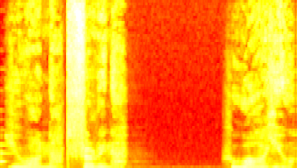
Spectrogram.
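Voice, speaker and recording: This is a put-on character voice. Its pitch is very deep and low. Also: moderate pace. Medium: video game. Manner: terse, questioning.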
